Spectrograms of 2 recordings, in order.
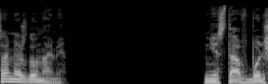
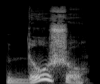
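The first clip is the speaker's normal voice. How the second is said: hoarse mutter; 5 semitones lower than usual. A narrator's reading. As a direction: mutter it hoarsely, half to yourself. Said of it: "хрипло пробормотал Бом".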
